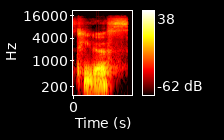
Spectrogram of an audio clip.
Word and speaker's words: Tidus: I only know him as I played FF10 later in life, and Halcyon got me early, and he was like, "It's Tidus," so I never knew him as Tidus.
